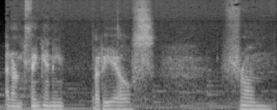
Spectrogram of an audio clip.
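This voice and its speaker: A man's voice: medium pitch, completely flat delivery, measured pace, bright, forceful tone, faint music behind. A man voicing his player character, a young woman who is polite, self-effacing and hesitant.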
